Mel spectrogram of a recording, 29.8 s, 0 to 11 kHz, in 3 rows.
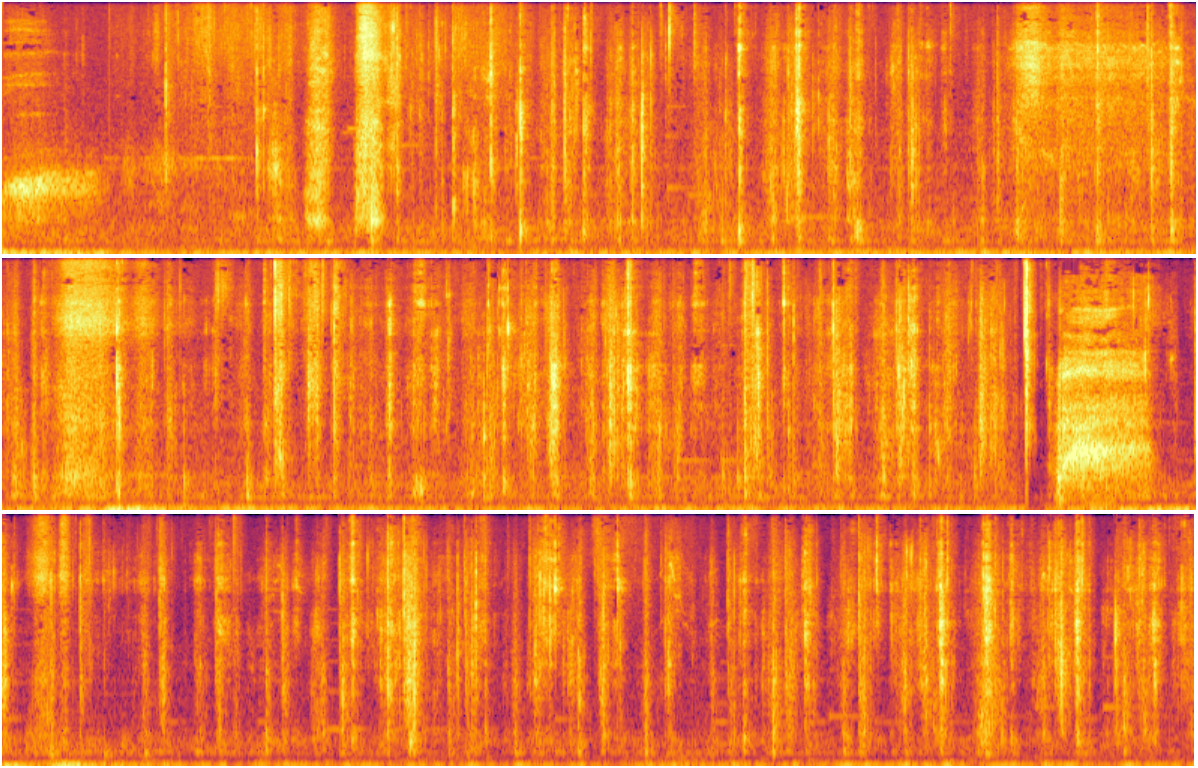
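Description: A person chewing cooked shrimp close to the microphones: a steady run of wet smacks and small crunching clicks, louder about 3, 11 and 19 seconds in.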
